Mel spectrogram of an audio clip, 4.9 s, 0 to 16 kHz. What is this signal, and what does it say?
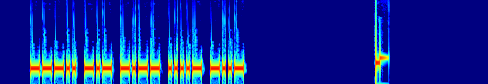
Morse code, heard as a keyed tone, about 39 wpm, 690 Hz. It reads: 8KY4X
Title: Code Groups - 5 Letter:Numbers - 40wpm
